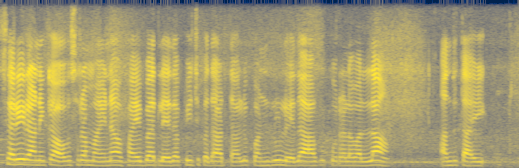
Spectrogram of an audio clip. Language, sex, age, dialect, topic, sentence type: Telugu, female, 18-24, Southern, agriculture, statement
